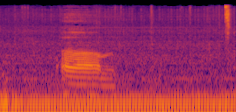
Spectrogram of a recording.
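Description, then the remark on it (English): A car engine idles with a low, steady rumble heard from inside the cabin, continuous throughout, while a brief voiced sound from a person rises over it near the start. “Just continuing on the podcast here, solo cast, like I said, doing a little throwback from the car.”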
